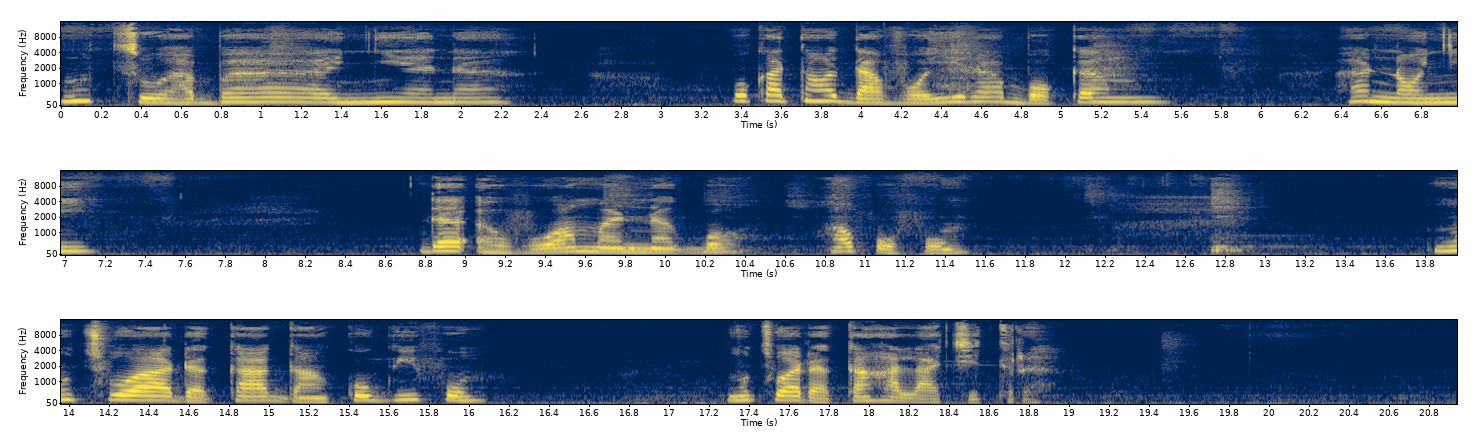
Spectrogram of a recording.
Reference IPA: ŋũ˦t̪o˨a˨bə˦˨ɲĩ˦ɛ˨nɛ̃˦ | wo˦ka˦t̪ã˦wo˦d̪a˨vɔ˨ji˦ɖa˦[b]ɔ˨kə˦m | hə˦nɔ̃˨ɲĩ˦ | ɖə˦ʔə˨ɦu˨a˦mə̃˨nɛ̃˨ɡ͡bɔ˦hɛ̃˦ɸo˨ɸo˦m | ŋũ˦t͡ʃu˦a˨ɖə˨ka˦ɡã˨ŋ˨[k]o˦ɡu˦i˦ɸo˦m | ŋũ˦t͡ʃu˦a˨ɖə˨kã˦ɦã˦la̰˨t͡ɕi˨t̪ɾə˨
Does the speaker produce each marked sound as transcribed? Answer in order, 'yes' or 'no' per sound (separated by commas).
yes, yes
